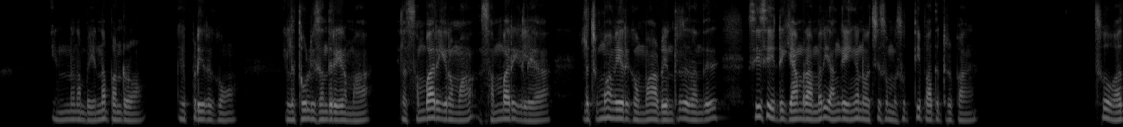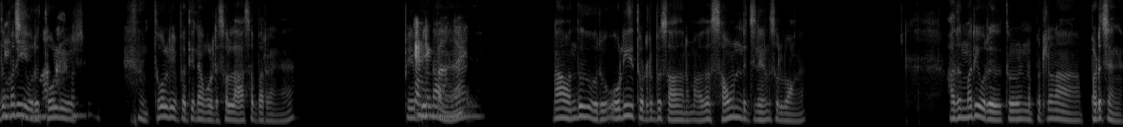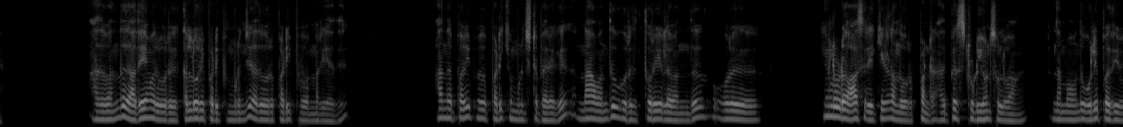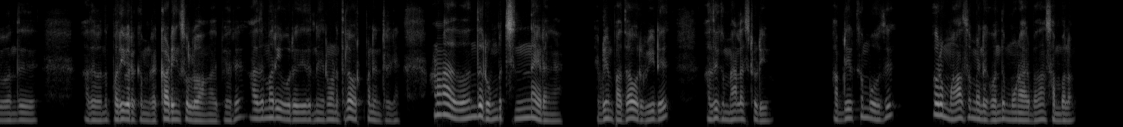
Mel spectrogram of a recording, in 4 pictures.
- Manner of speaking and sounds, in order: "சந்திக்கிறோமா" said as "சந்திரிக்கிறோமா"; in English: "சி-சி-டி கேமரா"; chuckle; inhale; in English: "சவுண்ட் என்ஜினியர்ன்னு"; in English: "ரெக்கார்டிங்"
- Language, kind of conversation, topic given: Tamil, podcast, தோல்விகள் உங்கள் படைப்பை எவ்வாறு மாற்றின?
